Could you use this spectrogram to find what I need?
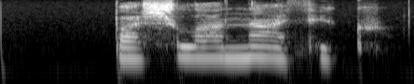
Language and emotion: Russian, angry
